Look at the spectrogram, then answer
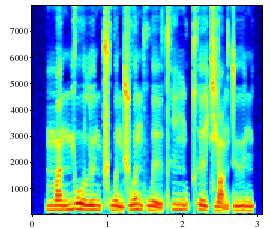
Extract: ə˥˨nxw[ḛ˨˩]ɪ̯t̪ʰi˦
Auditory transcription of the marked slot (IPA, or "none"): ḛ˨˩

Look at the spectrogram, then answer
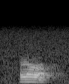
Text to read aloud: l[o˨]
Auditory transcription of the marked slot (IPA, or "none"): o˨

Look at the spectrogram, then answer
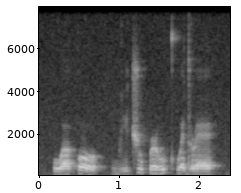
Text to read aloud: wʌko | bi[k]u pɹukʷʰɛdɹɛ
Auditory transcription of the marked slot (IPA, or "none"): t͡ʃ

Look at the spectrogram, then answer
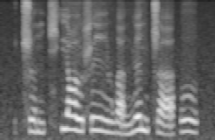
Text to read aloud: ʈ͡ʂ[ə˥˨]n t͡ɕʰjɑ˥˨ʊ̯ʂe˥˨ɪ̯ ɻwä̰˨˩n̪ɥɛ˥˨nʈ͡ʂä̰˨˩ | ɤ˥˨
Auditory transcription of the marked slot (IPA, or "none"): ə̰˨˩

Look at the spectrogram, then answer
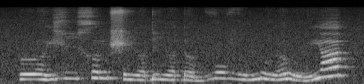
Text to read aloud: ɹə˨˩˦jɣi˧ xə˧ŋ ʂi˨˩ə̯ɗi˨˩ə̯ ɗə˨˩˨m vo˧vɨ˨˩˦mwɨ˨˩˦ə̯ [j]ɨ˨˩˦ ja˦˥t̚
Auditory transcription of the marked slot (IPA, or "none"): w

